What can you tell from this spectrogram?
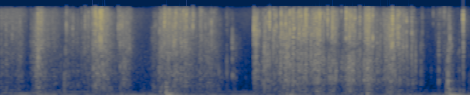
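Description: Thin plastic film wrapping crinkling and rustling as a folded T-shirt is pulled out of it by hand, with a dull knock or two of handling.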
